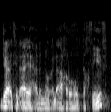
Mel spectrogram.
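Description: Fast, husky man explaining grammar. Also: on the low side, steady tone, dark tone. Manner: methodical, step-by-step parsing with frequent hesitations. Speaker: grammar teacher answering viewer questions. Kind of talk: broadcast Arabic grammar lesson.

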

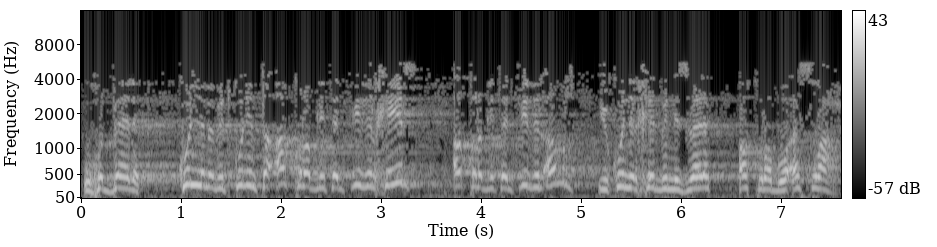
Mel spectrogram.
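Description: A man's voice: very high-pitched, racing, a little hiss or hum. A man preaching a sermon with an Egyptian Arabic accent, emphatic, repeating phrases and asking rhetorical questions. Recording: echoey hall, dull lo-fi sound.

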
